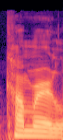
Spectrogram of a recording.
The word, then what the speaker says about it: Kamar: It's a Kamar like summer.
